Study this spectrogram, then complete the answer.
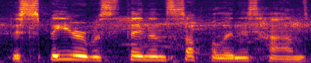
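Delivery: ordinary delivery, nothing marked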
